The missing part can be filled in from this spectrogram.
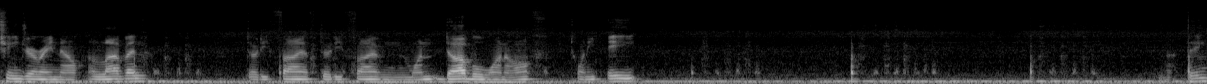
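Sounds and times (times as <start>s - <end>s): coin scratching a ticket: 6.9s - 7.6s, 8.5s - 9.4s, 10.3s - 11.0s.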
